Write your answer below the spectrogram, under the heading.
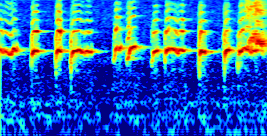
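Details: Budgerigar kept as a pet trying to sing a cockatiel's Mickey Mouse Club March: short chirpy whistled notes, each rising slightly, about three per second, ending in a buzzy flourish.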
